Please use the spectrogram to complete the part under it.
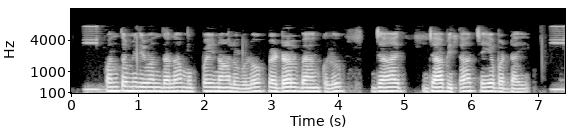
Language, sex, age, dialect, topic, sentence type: Telugu, female, 46-50, Central/Coastal, banking, statement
